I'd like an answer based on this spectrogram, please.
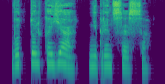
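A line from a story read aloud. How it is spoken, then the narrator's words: Calm reminder. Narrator (Russian): спокойно напомнила ему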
